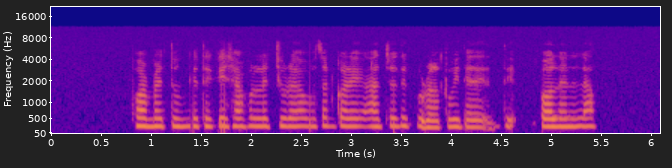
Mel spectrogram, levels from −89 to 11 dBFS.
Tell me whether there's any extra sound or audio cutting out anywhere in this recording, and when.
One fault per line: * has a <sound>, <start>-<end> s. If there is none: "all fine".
* has a dropout, 1.4-1.4 s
